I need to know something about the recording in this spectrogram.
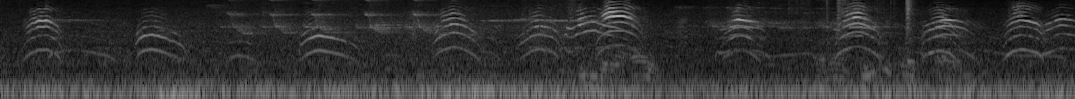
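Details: Tiny abandoned kittens crying with a steady stream of high, arched meows, some overlapping and repeated several times a second, over a low constant rumble.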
